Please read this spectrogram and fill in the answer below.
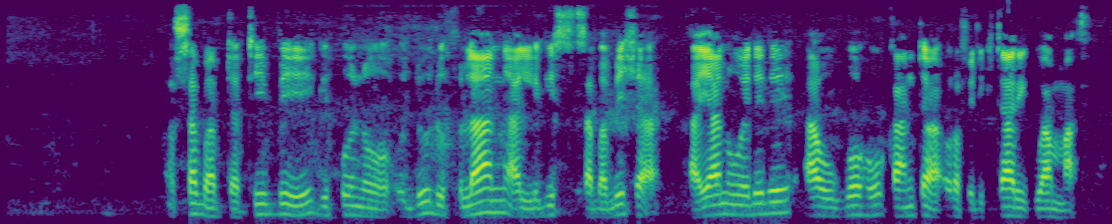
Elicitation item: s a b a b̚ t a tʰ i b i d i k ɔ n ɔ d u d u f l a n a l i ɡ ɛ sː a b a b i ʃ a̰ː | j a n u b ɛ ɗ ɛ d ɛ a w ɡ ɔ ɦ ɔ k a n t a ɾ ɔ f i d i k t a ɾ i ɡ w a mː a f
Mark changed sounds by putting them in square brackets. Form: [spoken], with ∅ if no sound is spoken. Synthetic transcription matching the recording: s a b a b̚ t a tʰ i b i [ɡ] i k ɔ n ɔ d u d u f l a n a l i ɡ [i] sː a b a b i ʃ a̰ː | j a n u [w] ɛ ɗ ɛ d ɛ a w ɡ ɔ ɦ ɔ k a n t a ɾ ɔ f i d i k t a ɾ i ɡ w a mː a f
